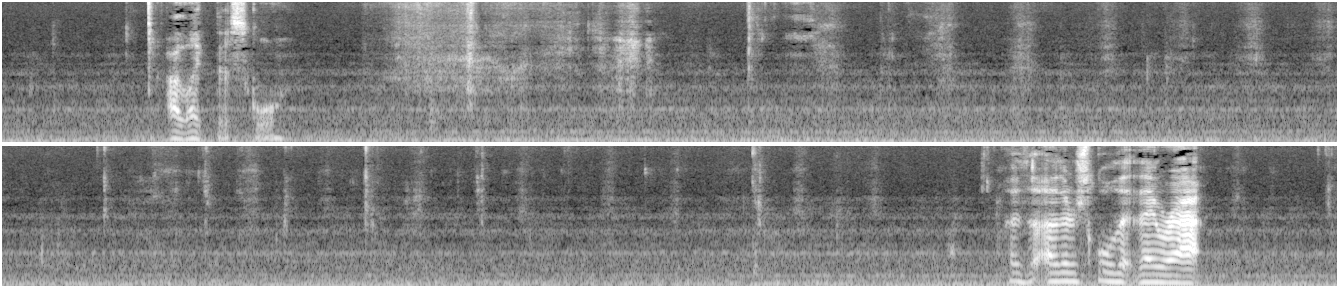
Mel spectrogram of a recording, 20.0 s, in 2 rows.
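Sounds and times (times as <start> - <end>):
low hum in car cabin: 0.0 - 20.0
person chewing watermelon: 2.8 - 17.7, 19.0 - 20.0.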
